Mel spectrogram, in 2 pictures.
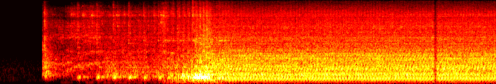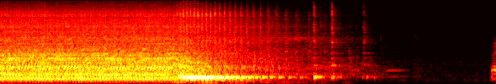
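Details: Small engine after closing up the ignition coil air gap, started without choke: catches at once and settles into an even, steady run with no misses, then shuts down cleanly; healthy running.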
